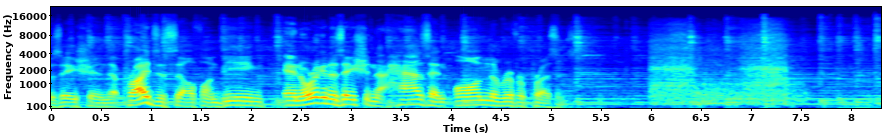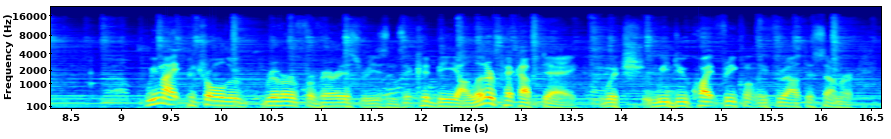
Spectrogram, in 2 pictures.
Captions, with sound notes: that prides itself on being an organization that has an on-the-river presence. (air pumping) We might patrol the river for various reasons. It could be a litter pick-up day, which we do quite frequently throughout the summer.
